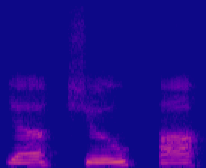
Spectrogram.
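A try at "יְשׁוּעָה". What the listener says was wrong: No ha. Yeshua.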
